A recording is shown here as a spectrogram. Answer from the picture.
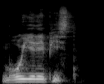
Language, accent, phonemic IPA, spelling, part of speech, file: French, France, /bʁu.je le pist/, brouiller les pistes, verb, LL-Q150 (fra)-brouiller les pistes.wav
- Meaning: to cover one's tracks; to muddy the waters; to cloud the issue, to confuse the issue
